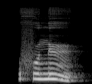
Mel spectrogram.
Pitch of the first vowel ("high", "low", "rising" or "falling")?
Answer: high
